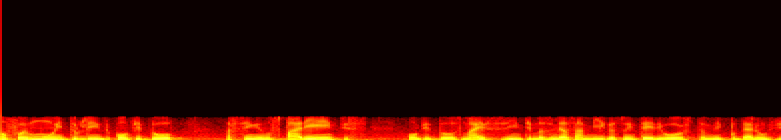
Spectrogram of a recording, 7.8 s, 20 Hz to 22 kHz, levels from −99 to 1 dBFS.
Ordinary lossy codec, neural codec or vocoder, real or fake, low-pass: none; none; real; 3.6 kHz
